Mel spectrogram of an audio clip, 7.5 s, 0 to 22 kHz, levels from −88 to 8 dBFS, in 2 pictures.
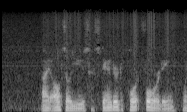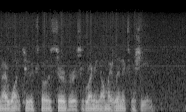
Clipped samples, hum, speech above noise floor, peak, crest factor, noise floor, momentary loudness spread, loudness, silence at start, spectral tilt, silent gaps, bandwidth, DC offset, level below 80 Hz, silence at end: under 0.1%; none; 30 dB; 0 dBFS; 20 dB; -50 dBFS; 10 LU; -21 LUFS; 0.8 s; -7.5 dB/octave; none; 14.5 kHz; under 0.1%; -36 dBFS; 0.7 s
